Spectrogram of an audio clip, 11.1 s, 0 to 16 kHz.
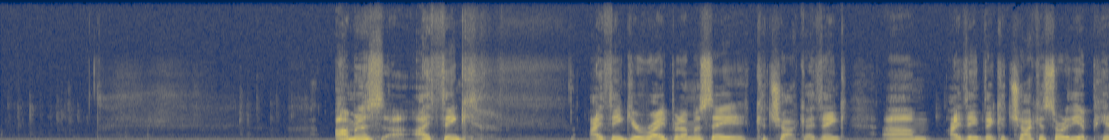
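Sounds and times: low steady hum: 0.0 - 11.0
faint clicks: 2.3 - 3.2.

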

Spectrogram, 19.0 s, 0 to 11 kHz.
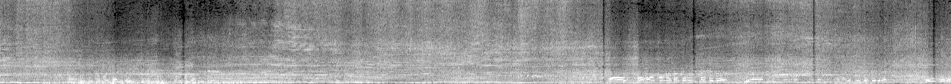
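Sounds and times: racing kart engines running: 0.0 - 19.0.

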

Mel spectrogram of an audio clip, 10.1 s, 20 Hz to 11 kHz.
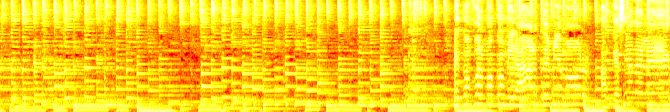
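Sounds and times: cuatro strumming rattle: 0.0 - 10.0
harp playing: 0.0 - 10.0.

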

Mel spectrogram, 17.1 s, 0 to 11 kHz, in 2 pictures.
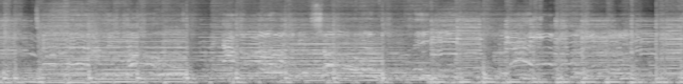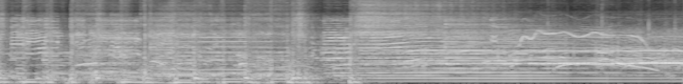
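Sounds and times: bending guitar notes: 0.0 - 16.1
drums: 0.0 - 17.0
rock band playing loud: 0.0 - 17.0.

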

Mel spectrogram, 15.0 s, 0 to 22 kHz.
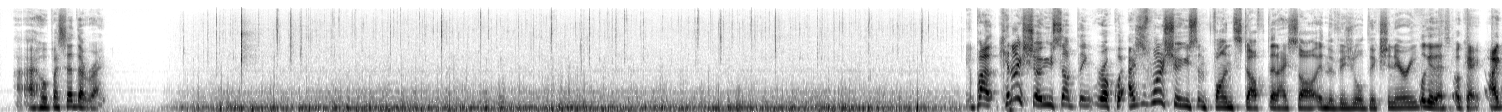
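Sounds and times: low rumbling noise: 1.6 - 9.7
light crackles and clicks: 1.6 - 10.2.

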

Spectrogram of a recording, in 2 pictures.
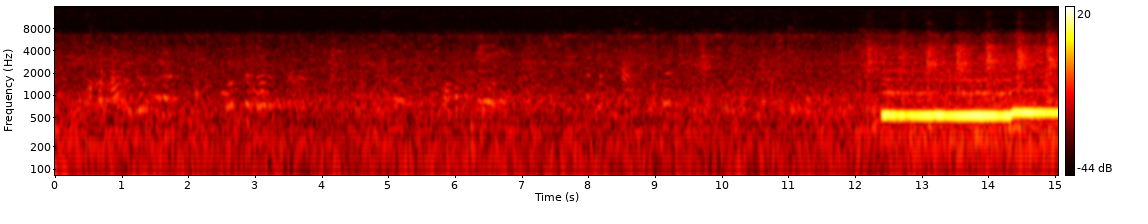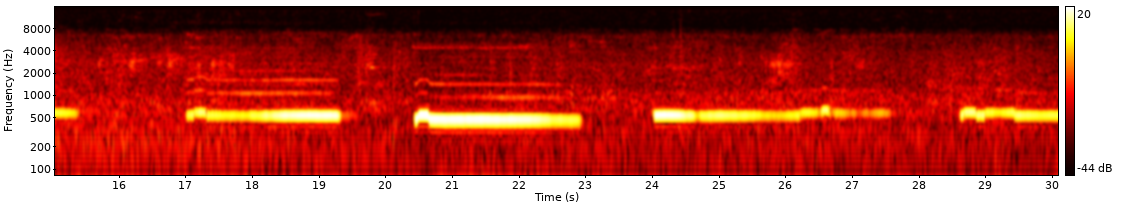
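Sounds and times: clay vessel flute long notes: 12.4 - 15.5, 17.0 - 19.5, 20.4 - 23.1, 24.0 - 27.8, 28.6 - 30.0.

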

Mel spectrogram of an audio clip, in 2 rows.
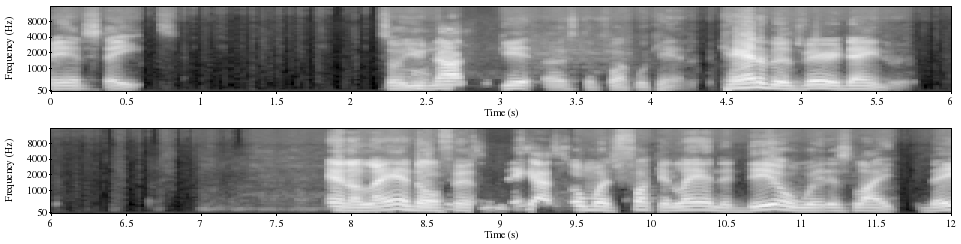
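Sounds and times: man talking: 0.0 - 0.7, 2.2 - 5.8, 7.8 - 12.0
faint low hum: 0.0 - 12.0.

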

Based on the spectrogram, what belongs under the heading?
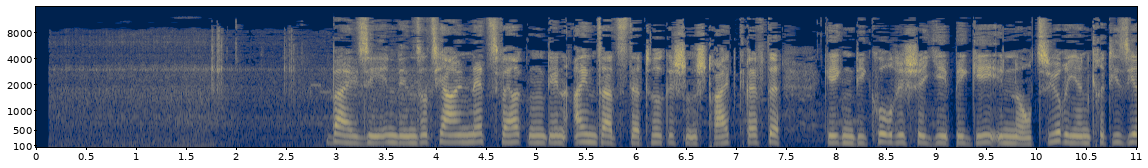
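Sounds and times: street traffic: 0.2 - 9.0.

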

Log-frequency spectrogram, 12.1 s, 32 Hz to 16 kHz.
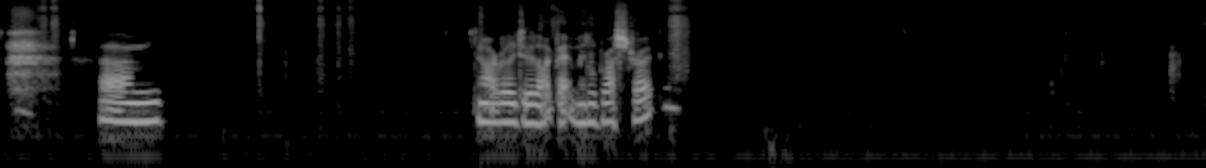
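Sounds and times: woman talking: 1.0 - 1.7, 4.7 - 6.8.

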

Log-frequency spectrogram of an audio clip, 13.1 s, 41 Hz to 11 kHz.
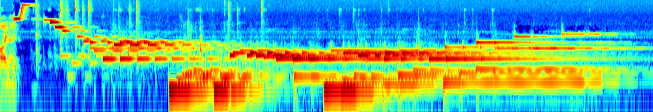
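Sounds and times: synthesizer notes and chords: 0.0 - 13.0.

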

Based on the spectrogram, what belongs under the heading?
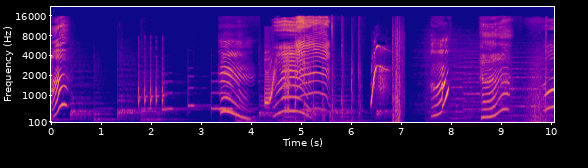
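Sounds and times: light children's music: 0.0 - 6.5.

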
